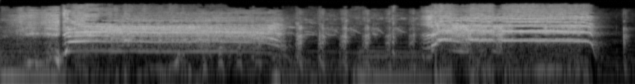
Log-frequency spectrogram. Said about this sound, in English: looks funny when he yells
